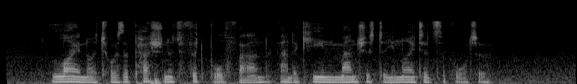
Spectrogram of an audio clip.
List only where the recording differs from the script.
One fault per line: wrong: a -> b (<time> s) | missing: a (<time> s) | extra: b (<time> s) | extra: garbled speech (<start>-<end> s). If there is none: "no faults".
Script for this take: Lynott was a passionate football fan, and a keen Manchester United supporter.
no faults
